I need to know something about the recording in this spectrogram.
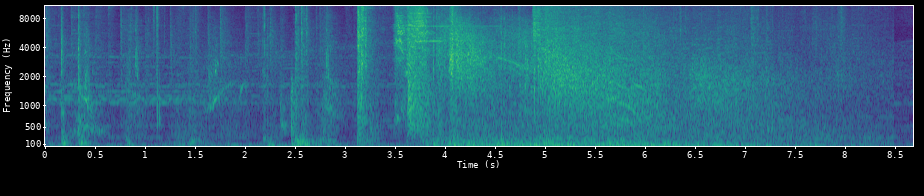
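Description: Cartoon action sound effects over a dramatic music score: a few sharp knocks, then a big explosion about three and a half seconds in whose rumble lasts several seconds before dying away.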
